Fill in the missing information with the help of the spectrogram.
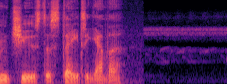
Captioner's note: wildlife chirping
